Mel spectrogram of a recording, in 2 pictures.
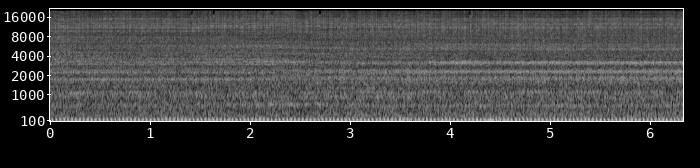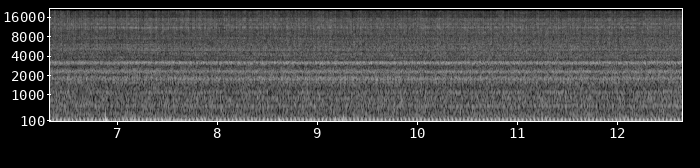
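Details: Subaru Impreza WRX STI (GRB) at idle: constant high-pitched whine with a faint buzzing layer, an abnormal noise from the A/C compressor.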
